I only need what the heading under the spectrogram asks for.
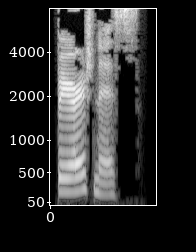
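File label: "bearishness", British English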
